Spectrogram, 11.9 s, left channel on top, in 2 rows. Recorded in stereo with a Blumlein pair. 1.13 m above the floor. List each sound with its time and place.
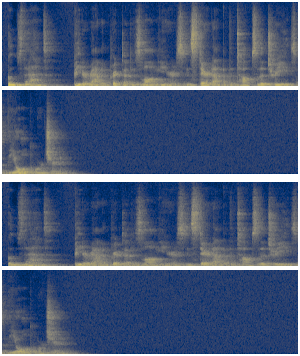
0.1 s a man speaking: 40° left, 1.0 m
